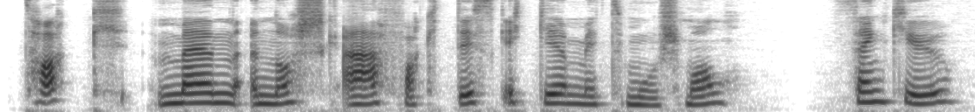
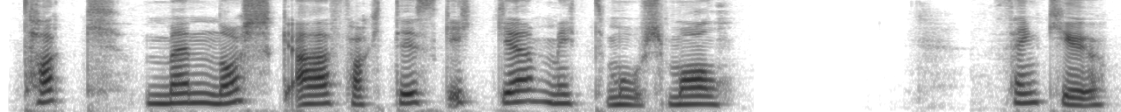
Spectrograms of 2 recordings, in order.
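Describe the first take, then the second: No difference in how they are said.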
